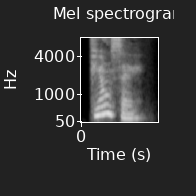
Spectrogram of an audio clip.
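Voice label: "fiance", English, British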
